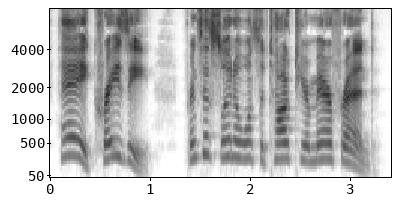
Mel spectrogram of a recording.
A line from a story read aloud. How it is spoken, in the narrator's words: Twinkleshine, or possibly Colgate, chose to shout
